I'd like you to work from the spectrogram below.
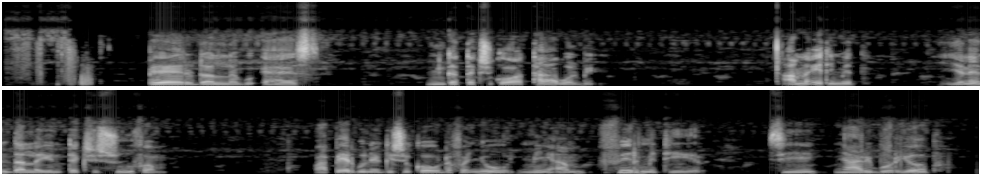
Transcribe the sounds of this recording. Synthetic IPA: pɛɾdalːɐbuʔɛs | ɲiŋkɐtɛksi̥kɔataːbɔ̰lbḭ | a̰mnɐetimit̚ | jɛnɛndɐlːɐjuntɛksisufɐ̰m | wa̰ːpɛːɾbuneɡːisikɔwdɐfɐɲuːlmiŋɐ̰mfiɾmitʰḭːɾ | si | ɲaːɾibɔɾjɔp

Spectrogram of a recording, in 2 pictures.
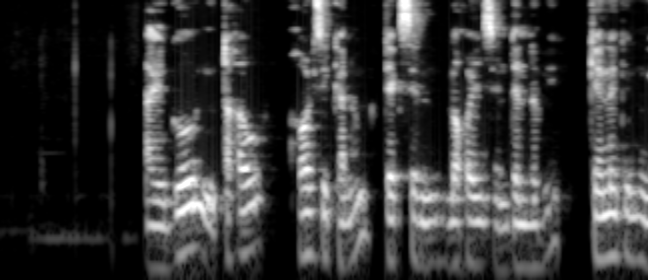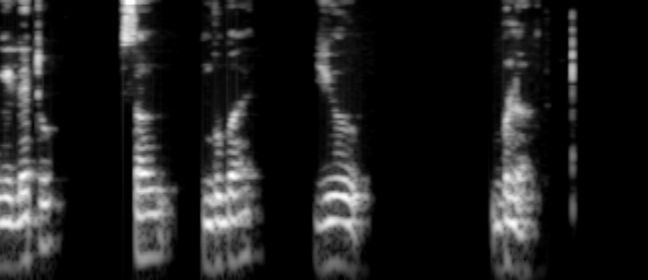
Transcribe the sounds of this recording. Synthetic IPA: ʔɐjɡoːljutɐxɐw | xɔlsikɐnɐmtɛksɛnlɔxɔjisɛndənːəbi | kɛnːɐkimuɡilɛtːu | sɔl | mbubɐ | ju | bulɐ

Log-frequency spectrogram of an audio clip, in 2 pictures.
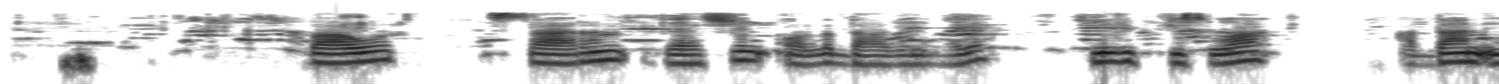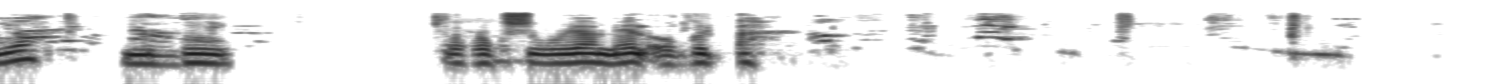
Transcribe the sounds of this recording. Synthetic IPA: baːwʊr | saːɾɐnraːʃɪnɔːlɐd̪aːɣɐnɦɔɾɛ | nɪðɪb̚kʰiːswɑː | ʕɑd̪aːnijɔ | mʊd̪u | ʊʕʊkʃʊjɐmɛːlʔɔɡɔd̪̚ɐh

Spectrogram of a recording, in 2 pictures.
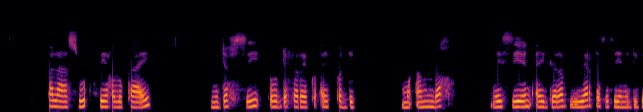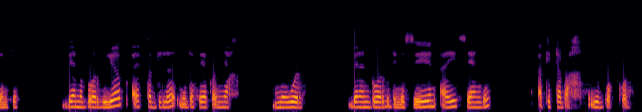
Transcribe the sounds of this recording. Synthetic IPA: pɐlaːsu | fɛːxɐlukaːj | ɲudɛfsi | ɔdɐfɐɾɛkɔʔɐjkɔdːə | mɐʔɐmdɐx | ŋɡɐjseːnɐjɡɐɾɐb̚juwɐrtɐsɐseːnidiɡɐntɛ | bɛnbɔːɾbijob̚ɐ̰jkɔdːəlɐ̰ɲudɐfɛkɔ̰ɲɐx | muwəɾ | bɛnɛnbɔːɾbidiŋɡɐsenɐ̰jsɛːŋɡə | ʔɐ̰kːitɐbɐ̰xjibɔ̰kːɔ̰

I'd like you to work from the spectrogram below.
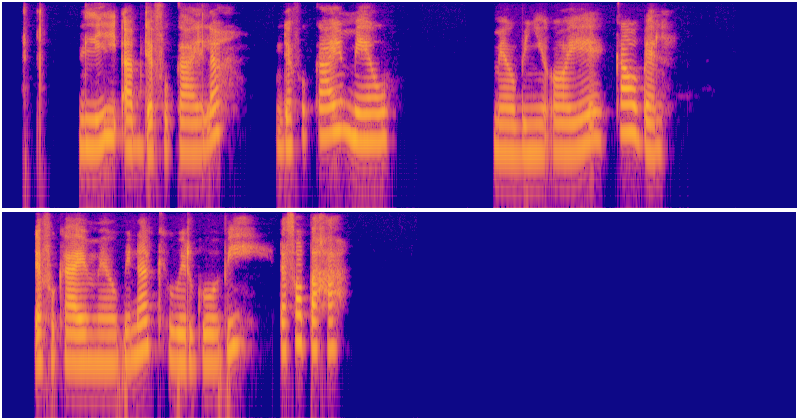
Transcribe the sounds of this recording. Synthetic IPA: liʔɐp̚dɛfukaːjlɐ | dɛfukajumɛːw | mɛwbiɲiʔɔːjɛkawbɛl | d̥ɛfukaːjumɛːwbinɐkwiɾɡoːbi | d̥ɐfɐbɐxɐ

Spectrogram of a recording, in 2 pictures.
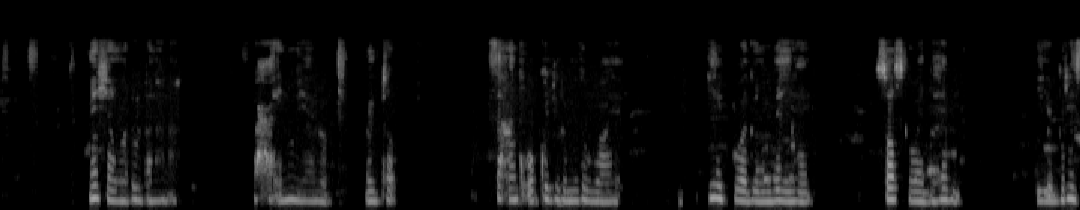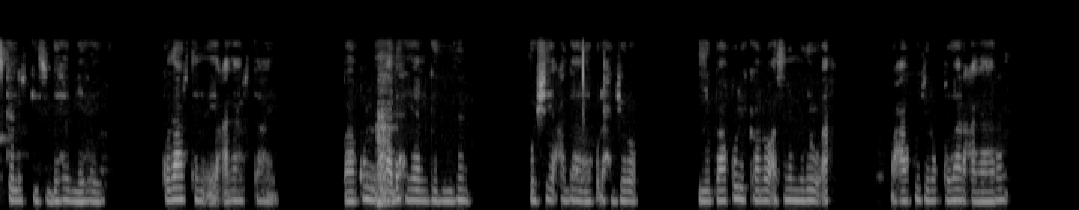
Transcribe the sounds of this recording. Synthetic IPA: mɛːʃanwɑːɖʊlbɐnaːnʔɐh | wɑħɑ̰ːʔɪ̰nɔːjɛːlɔ | ʕʊnt̪ʰɔ | sɐħɑŋkʰɐ̰ʔɔːkʰʊt͡ʃɪɾɔmʊðʊɡwɑːjɛ | ʔɪlɪb̚kʰɐwaːdɐjmʊðɐnjɐɦɛj | sɔːskʰɐwɑːd̪ɐɦɐβɪ | ijɔbɪɾiːskʰɐlɐrkʰiːsʊd̪ɐɦɐβjɐɦɛj | qʊðaːrt̪ʰɐnɛ̰jʕɑ̰ɣaːrt̪ʰɐɦɛ̰j | b̥aːqʊlɪwɑħɑːɖɑħjaːlɡɐðuːðɐn | ɔːʃɛjʕɑd̪anakʰʊɖɑħt͡ʃɪɾɔ | ijɔbaːqʊlɪkʰɐlɔːʔɐ̰snɐmʊðɔwʔɐ̰h | wɑħɑːkʰʊt͡ʃɪɾɔqʊðaːrʕɑɣaːɾɔn

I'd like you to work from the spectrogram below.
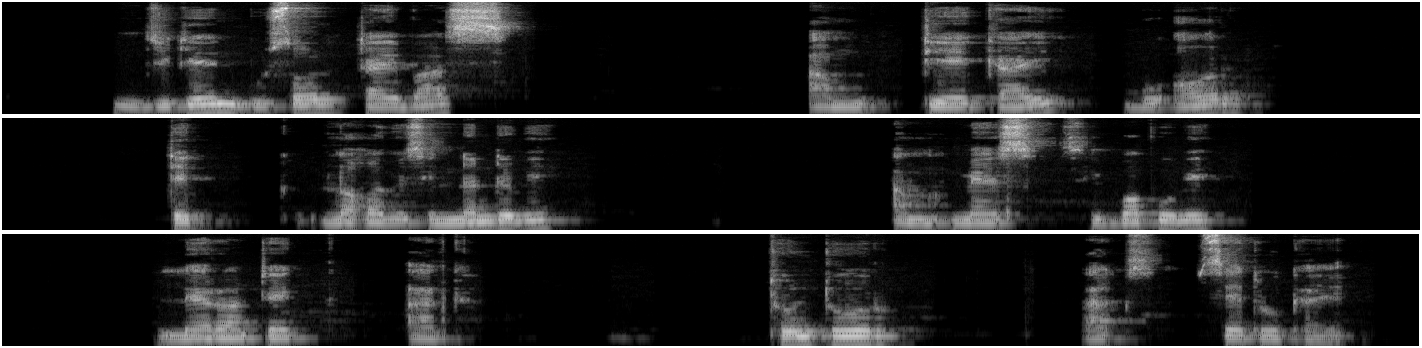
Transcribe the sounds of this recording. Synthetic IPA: d͡ʒiɡenbusɔltajbas | ʔamtiekaj | buʔɔɾ | tek̚ | lɔxɔɓisinəndəbi | ʔamːɛsːibopːubi | lɛɾɔntɛk̚ | ak | tuntuɾ | ʔak | sɛtokaj

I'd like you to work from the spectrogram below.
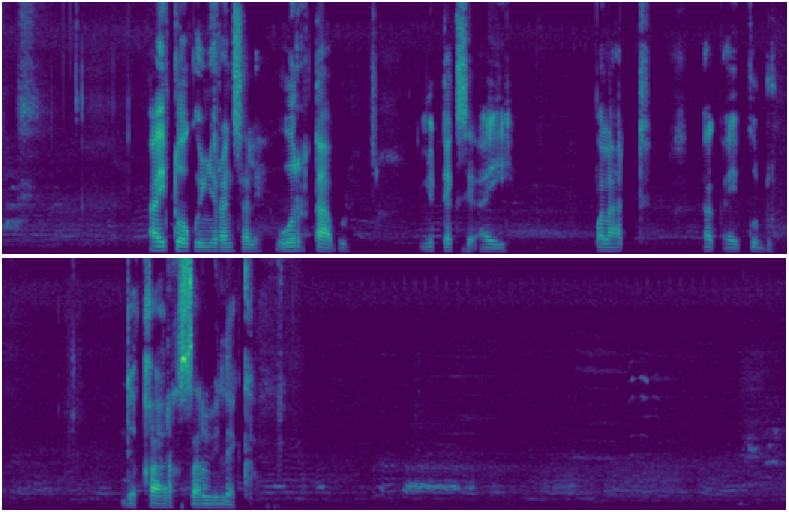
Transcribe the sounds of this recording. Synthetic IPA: ʔajtɔːkuɲuɾʔaɲsalɛwərtaːbul | ɲutɛksɛ̰ʔaj | pɐlaːt̚ | ɐk̚ajkudu | dɛqʰaːɾsaɾwilɛkː

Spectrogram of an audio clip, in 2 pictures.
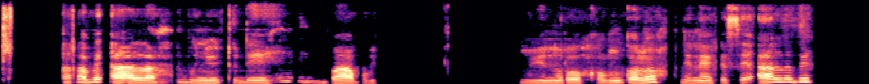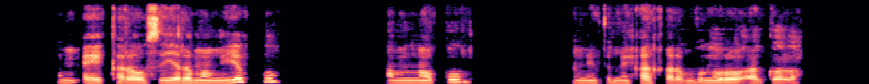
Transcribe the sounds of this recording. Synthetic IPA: ʔaɾabɛʔalːabuɲujtudɛbaːbum | mujunuɾɔkʰɔmɡɔlɔlinɛfɛsɛʔalːabɛ | umajkaɾawsijaɾamamjepːu | amnɔpːum | amintamixaɾxaɾambunuɾɔaɡɔlɔ

